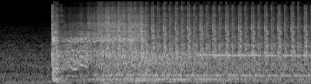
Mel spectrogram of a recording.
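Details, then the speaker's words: 1954 Chevrolet, first run to fill transmission and burp cooling system, fed fuel to start: silence, then engine catches at once and settles into an even, quick idle with no misses; healthy start. "and just like that boys and girls you fire right up"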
